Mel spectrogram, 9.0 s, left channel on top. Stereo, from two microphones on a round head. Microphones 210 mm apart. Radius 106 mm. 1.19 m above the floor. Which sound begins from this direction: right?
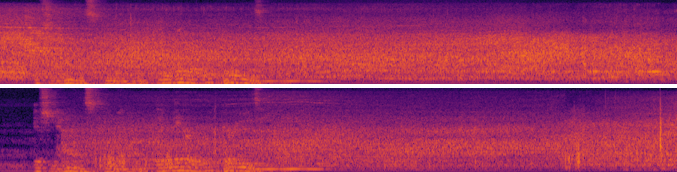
A man speaking, at 0.4 s.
